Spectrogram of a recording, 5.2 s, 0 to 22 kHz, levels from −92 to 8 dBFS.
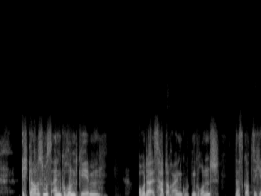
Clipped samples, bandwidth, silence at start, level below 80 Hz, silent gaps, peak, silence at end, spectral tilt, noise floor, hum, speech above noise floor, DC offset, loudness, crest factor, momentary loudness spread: under 0.1%; 8.2 kHz; 0 s; -74 dBFS; none; -14 dBFS; 0 s; -5.5 dB/octave; -69 dBFS; none; 41 dB; under 0.1%; -30 LUFS; 16 dB; 14 LU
